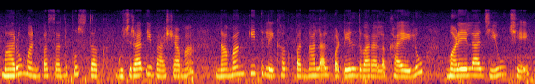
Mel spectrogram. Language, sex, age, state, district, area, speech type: Gujarati, female, 18-30, Gujarat, Anand, urban, spontaneous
